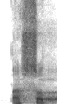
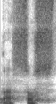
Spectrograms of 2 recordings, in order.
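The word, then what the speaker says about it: 다섯: Ya, jadi 1 adalah hana, 2 adalah dul, 3 adalah set, 4 net, 5 tasot. Tasot ya, bukan tasos tapi tasot.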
